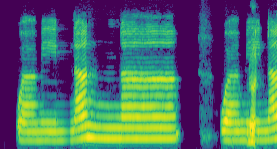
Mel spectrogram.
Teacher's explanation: nunnya ini ditahan, ini gunnah namanya ya.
